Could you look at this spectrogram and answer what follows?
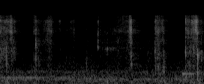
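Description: Cards are drawn from a deck in quick, close, soft papery flicks and slides, repeating several times in about two seconds, with no talk.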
